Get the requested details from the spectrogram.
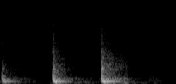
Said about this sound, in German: Er wartet heute Morgen trotz des Sonntags vor unserer Bürotür und klopft leise an.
